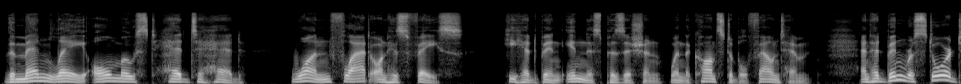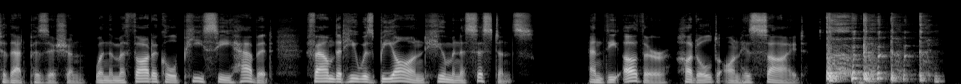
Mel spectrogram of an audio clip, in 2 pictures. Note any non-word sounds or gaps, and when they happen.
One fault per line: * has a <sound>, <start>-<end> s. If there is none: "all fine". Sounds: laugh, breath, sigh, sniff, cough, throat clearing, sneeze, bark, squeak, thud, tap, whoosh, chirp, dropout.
* has a cough, 17.8-19.1 s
